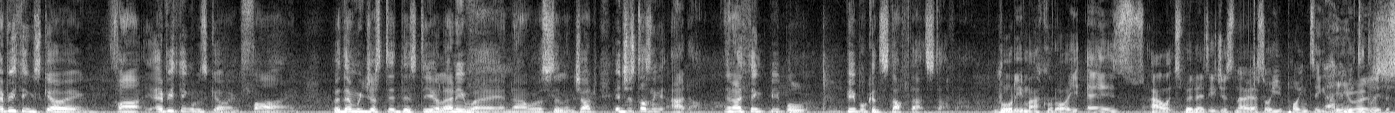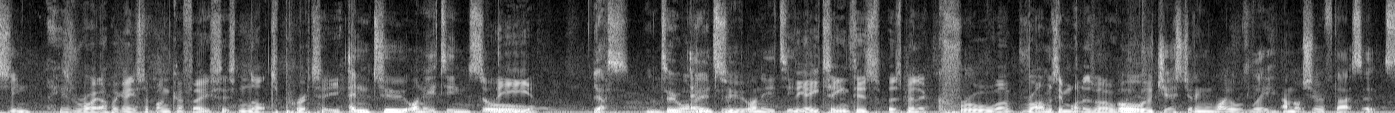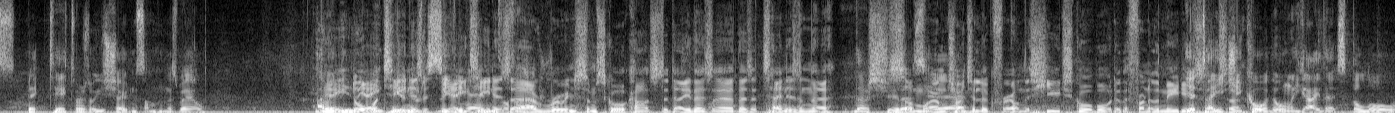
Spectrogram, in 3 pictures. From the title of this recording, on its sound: LIVE from Royal Liverpool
